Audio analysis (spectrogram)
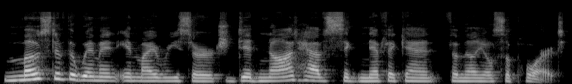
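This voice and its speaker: A middle-aged woman from the United States, a researcher and guest, answering in an earnest, measured, academic way. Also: deep voice, a little mellow. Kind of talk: conversational interview answer.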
